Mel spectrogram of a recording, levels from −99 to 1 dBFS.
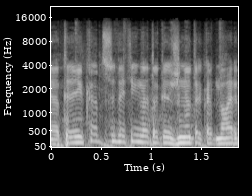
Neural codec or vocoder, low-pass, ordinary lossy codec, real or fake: codec, 32 kHz, 1.9 kbps, SNAC; 14.4 kHz; Opus, 64 kbps; fake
